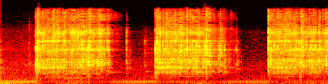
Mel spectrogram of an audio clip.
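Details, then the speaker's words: Scooter drop test, lifted a couple of inches and dropped: three drops, each followed by about a second of loud clattering rattle; non-dialed scooter with loose parts, fix is tightening everything including front and back wheels. "you can hear, a non-dialed scooter sounds very noisy, very rattling. It's just like makes a lot of noise."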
